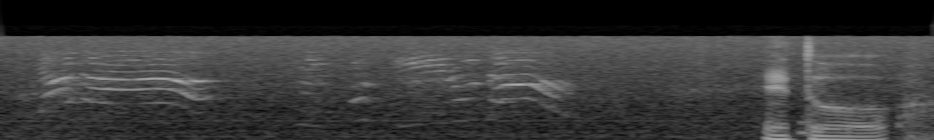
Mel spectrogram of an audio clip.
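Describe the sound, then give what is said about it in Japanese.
A cat meows a few times, with high, wavering, drawn-out cries spaced over several seconds, followed by a louder burst of a person speaking at the end. “猫うるさいですね”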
